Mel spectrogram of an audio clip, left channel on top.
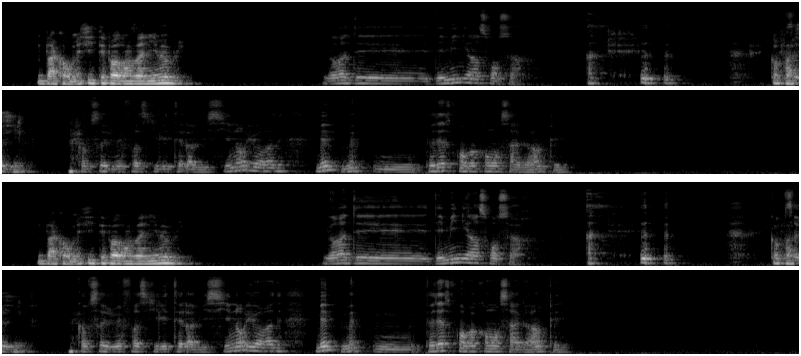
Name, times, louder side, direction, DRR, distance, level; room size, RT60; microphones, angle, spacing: voice 1, 0.4-1.9 7.7-8.2 8.6-8.8, left 2 dB, 40° left, 0.5 m, -25 dB
voice 2, 3.2-5.3 5.8-6.0 6.4-6.8 7.3-8.2 8.7-13.6, right 3 dB, 85° right, 1.4 m, -36 dB
8.3 x 4.8 x 4.9 m
head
